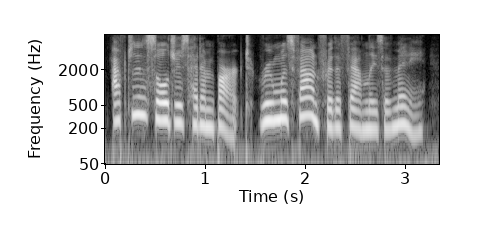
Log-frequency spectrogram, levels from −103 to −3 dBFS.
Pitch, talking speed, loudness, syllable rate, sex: 240 Hz, 235 wpm, -18 LUFS, 6.6 syllables/s, female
